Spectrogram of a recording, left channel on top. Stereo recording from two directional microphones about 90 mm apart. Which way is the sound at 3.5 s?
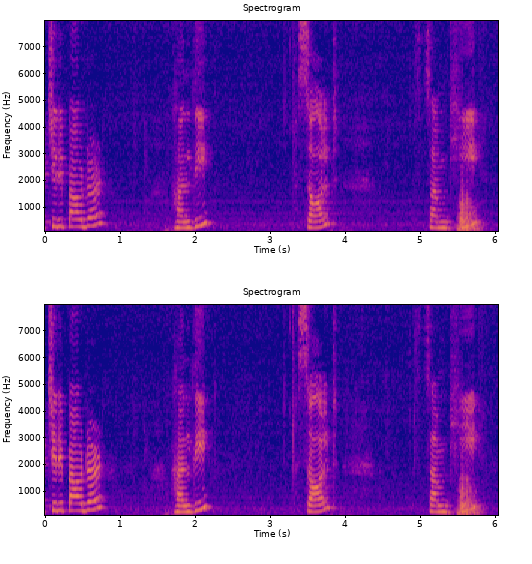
30° right (ahead or behind).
